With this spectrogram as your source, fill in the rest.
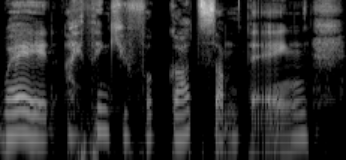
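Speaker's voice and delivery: smug, self-satisfied, pointed tone. Retelling what he said as everyone was about to leave: imitating a smug remark. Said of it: "he says it with this, like, like, smug smirk".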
